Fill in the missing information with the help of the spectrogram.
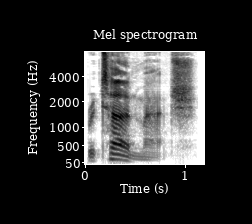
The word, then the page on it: return match: British English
